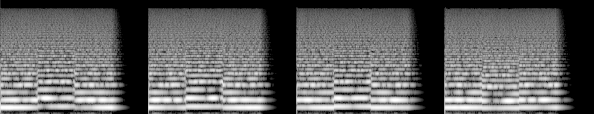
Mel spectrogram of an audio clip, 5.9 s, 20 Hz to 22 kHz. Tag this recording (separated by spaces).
162-bpm distorted hard synth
